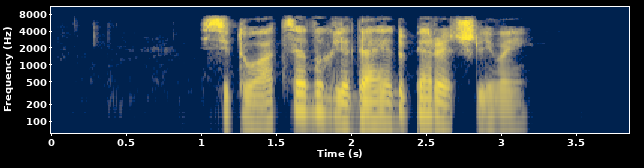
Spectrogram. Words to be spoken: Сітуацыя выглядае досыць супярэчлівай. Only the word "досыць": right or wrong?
wrong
